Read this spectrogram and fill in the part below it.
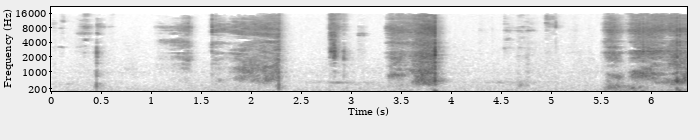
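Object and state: Wooden comb teeth scratched.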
